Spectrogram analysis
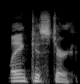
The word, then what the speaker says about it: Lancaster: Oh, well, if you're from the area, it's Lancaster. Lancaster. Lancaster. Sorry. It's you really have to like close your jaw and just don't pronounce all of the consonants.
